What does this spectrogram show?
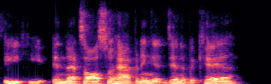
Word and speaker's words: Dineh-bi-Keyah: And that's and that's also happening at Denobaya. Yep. How do you pronounce that again? Because I always say it wrong. Denobaya.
